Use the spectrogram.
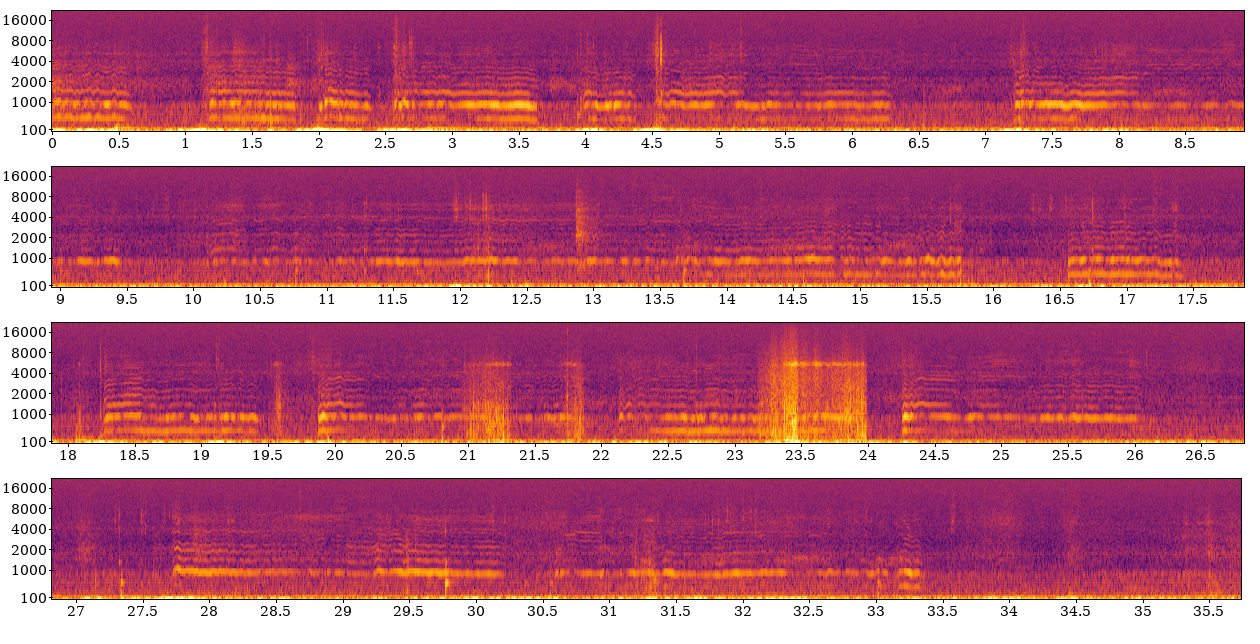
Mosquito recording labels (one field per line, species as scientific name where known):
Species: Culex pipiens complex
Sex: female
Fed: unfed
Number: one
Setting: cup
